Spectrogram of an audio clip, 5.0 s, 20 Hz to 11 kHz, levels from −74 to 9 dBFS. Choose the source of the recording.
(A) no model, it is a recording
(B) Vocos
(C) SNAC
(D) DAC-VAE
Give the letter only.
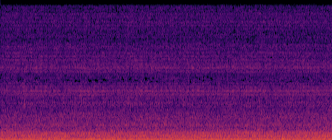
A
